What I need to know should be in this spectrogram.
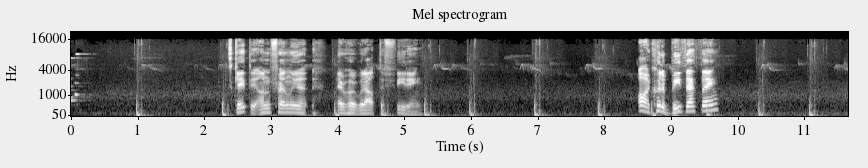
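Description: Footsteps tap slowly on hard pavement.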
